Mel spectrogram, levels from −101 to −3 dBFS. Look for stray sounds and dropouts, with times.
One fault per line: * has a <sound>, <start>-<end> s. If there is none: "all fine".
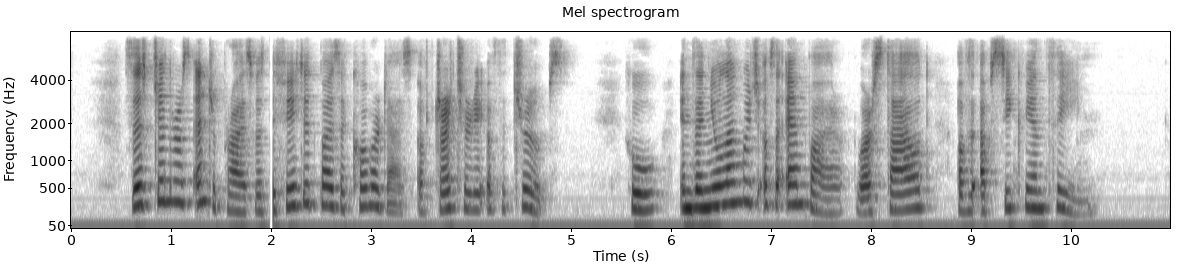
* has a dropout, 2.0-2.0 s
